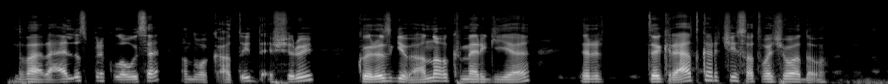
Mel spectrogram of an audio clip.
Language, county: Lithuanian, Šiauliai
